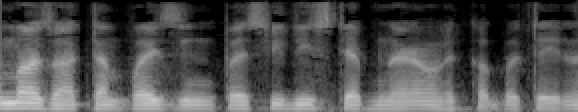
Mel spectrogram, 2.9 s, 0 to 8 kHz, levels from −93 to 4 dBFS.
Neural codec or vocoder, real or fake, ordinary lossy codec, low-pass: codec, 16 kHz, 1 kbps, FunCodec, trained on LibriTTS, 50 frames a second; fake; MP3, 32 kbps; 7.2 kHz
